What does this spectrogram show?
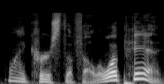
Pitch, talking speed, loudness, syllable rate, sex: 135 Hz, 220 wpm, -18 LUFS, 5.4 syllables/s, male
